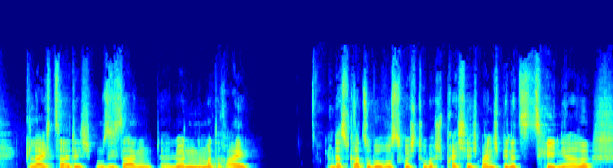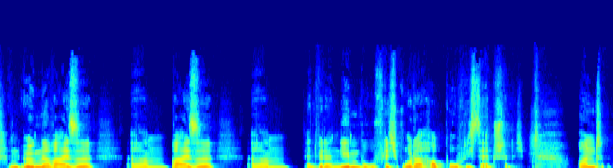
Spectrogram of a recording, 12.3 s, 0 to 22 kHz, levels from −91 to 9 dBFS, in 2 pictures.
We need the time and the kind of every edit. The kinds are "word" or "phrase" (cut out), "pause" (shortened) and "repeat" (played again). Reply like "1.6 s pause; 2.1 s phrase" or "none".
3.5 s phrase; 6.2 s word; 7.9 s repeat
